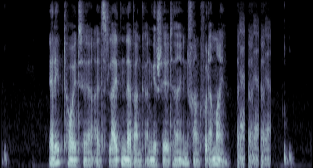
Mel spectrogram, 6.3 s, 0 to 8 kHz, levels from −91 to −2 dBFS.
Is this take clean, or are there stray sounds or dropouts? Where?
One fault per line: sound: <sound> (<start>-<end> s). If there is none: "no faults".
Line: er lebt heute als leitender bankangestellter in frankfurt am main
sound: laugh (4.7-5.4 s)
